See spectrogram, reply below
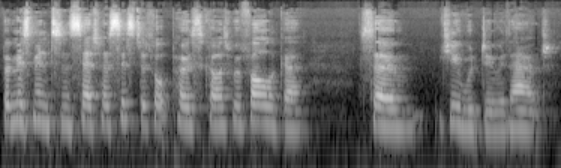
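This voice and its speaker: A woman narrates a children's storybook as a teacher would read it to pupils. Her voice sits at an average pitch for a woman. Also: steady tone, moderate pace, a little mellow.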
